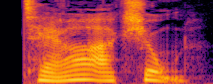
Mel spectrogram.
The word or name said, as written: terroraktion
